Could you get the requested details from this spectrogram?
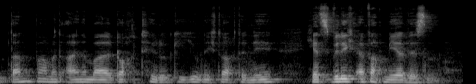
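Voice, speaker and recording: Audible room echo surrounds a man whose medium-pitched voice has a dark, mellow tone and monotone, flat intonation. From Germany (Solingen and Wuppertal, partly Tehran). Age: 50s. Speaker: pastor. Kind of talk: interview. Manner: hesitant with fillers.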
